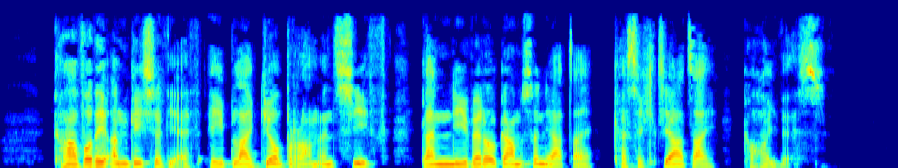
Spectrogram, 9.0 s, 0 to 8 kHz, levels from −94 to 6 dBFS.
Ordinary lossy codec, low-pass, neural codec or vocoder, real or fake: MP3, 48 kbps; 7.2 kHz; vocoder, 44.1 kHz, 80 mel bands, Vocos; fake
